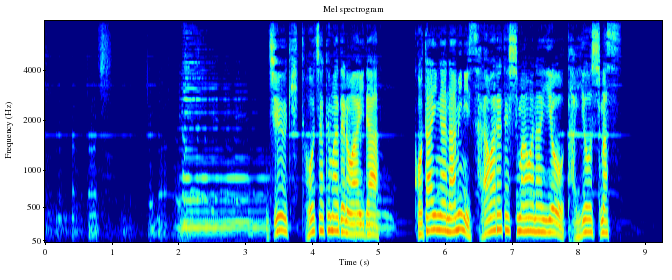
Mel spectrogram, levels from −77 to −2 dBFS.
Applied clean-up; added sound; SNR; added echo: neural mask model RNNoise.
